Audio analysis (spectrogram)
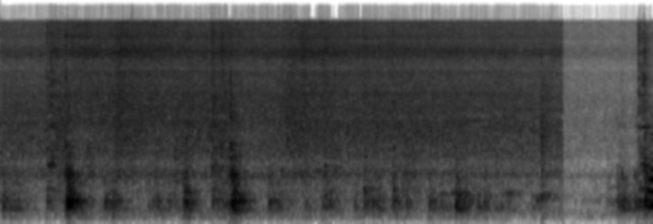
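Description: Vegetables with cashews and raisins fry in a pan for veg fried rice, a steady close sizzle and hiss broken by repeated scraping stirs, then a brief quieter pause near the end.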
